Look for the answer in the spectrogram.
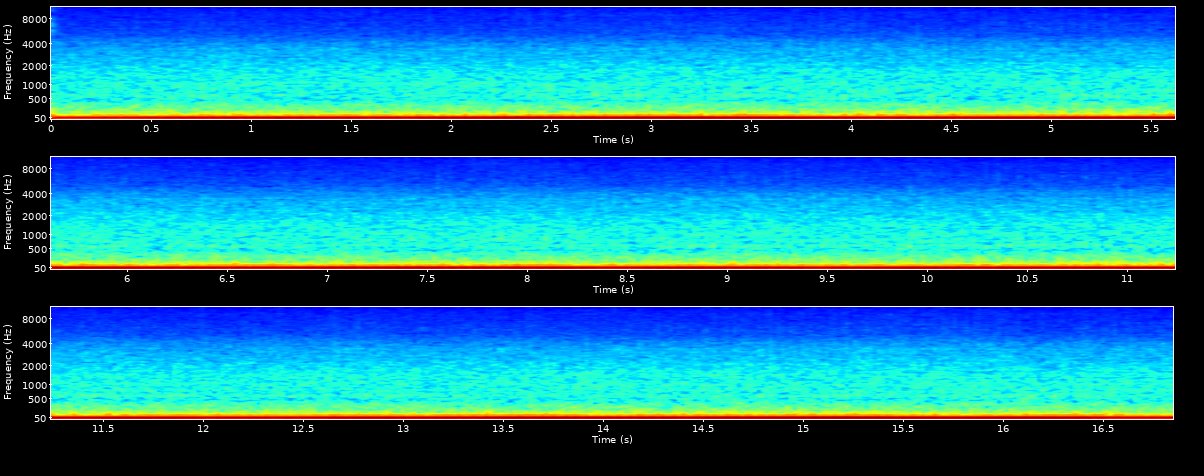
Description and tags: Closeup of an electric fan recorded with laptop and USB microphone in the bedroom.
fan, noises, electric, foley, bedroom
